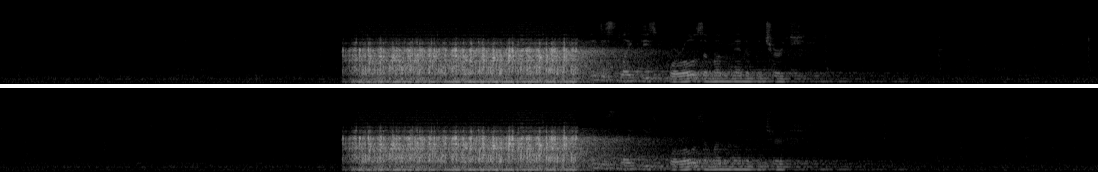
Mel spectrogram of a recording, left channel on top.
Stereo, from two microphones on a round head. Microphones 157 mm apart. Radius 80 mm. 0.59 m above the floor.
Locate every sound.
3.4 s boiling: 10° right (ahead or behind), 1.2 m
5.9 s a man speaking: 65° left (ahead or behind), 2.5 m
